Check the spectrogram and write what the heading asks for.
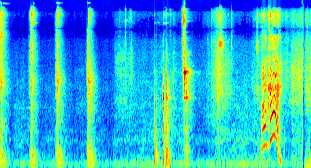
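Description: Short-handled sledgehammer striking a snap-button setting tool on a metal block, setting a snap into a fabric curtain: four even blows a little over half a second apart, then a few lighter knocks a second or so later.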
